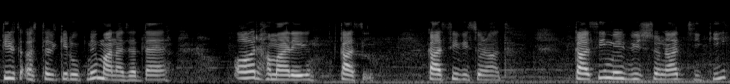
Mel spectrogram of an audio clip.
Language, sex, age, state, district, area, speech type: Hindi, female, 18-30, Uttar Pradesh, Chandauli, rural, spontaneous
